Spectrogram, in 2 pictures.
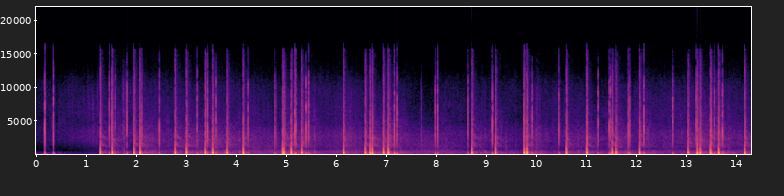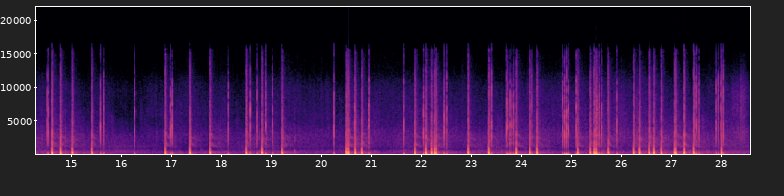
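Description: Nydia 16-shot consumer firework battery (cake) going off: a rapid, continuous run of sharp cracks and pops in clusters over a hiss, starting about a second in.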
